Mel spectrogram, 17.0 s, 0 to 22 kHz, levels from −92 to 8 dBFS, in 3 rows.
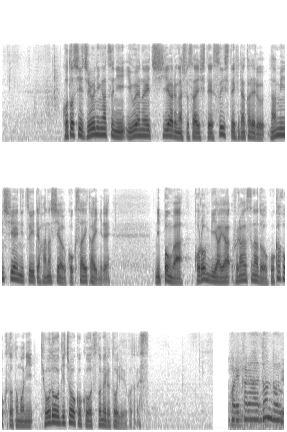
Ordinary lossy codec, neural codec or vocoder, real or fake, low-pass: none; none; real; 7.2 kHz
